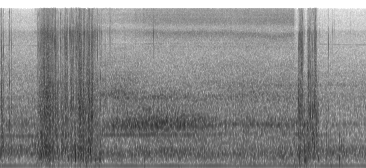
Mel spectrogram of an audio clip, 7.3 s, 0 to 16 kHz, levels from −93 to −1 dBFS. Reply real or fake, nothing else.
real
